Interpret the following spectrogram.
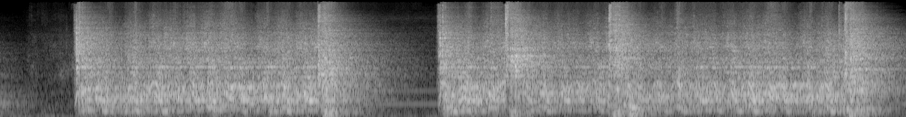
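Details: Small block Chevy engine of unknown condition, cranked after priming with fuel and brake cleaner. Two bursts of fast, even cranking about two seconds each with no firing; turns over but won't start. A possibly stuck valve is suspected.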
